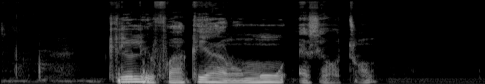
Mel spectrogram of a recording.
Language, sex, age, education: Yoruba, male, 30-45, tertiary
